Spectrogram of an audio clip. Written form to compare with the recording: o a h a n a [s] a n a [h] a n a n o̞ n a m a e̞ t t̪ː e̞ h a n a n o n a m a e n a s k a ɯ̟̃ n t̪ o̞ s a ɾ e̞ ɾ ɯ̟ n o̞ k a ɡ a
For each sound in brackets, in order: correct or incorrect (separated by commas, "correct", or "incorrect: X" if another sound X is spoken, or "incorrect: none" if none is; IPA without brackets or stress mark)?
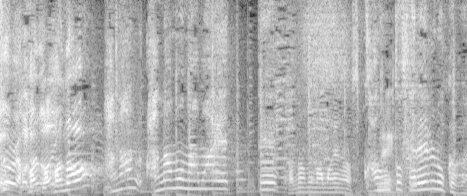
incorrect: h, correct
